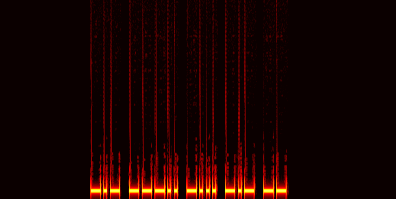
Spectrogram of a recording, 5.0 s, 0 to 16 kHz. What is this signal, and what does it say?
Morse code, heard as a keyed tone, about 30 wpm, 700 Hz. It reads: K8BKM
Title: Call Signs Repeated 2x - 30wpm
